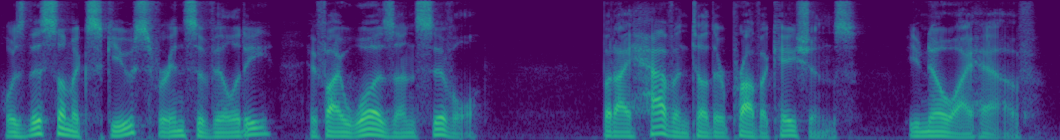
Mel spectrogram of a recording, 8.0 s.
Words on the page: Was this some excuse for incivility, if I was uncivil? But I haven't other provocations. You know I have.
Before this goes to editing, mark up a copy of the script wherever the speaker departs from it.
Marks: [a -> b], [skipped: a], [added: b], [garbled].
Was this some excuse for incivility, if I was uncivil? But I haven't other provocations. You know I have.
